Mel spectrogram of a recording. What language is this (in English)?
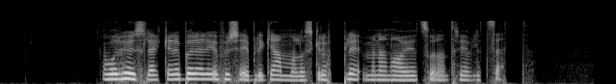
Swedish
